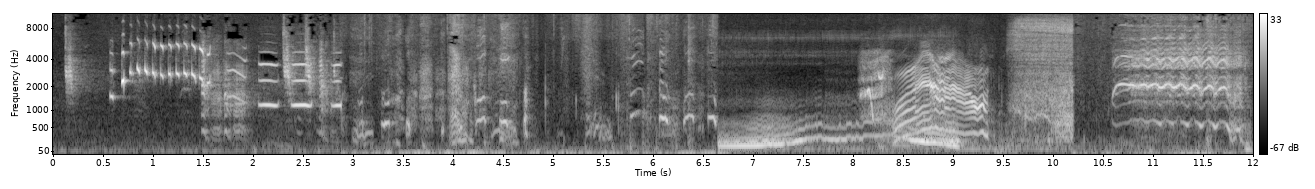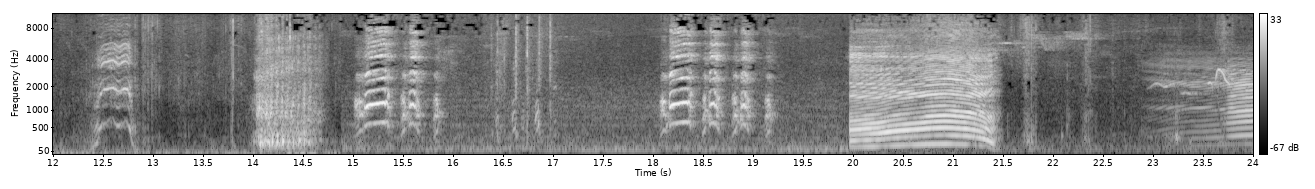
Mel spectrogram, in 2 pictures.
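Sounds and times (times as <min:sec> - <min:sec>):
hens clucking: 0:14.9 - 0:20.2
cattle mooing: 0:19.9 - 0:21.5, 0:23.1 - 0:24.0.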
